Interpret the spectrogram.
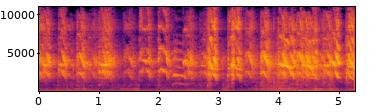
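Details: Ringneck parrots at a large breeding farm in Pakistan, a constant chorus of grating, screechy squawks from many birds, over low background rumble.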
